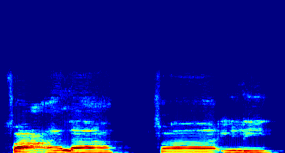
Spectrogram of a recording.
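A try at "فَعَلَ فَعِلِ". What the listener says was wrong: Pendek semua. Fa'ala, baru panjang. Fa'ala, fa'ili.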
